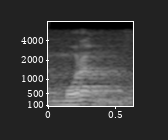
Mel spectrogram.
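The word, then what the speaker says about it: Morin: pensamiento complejo es el señor Edgar Morán, que se escribe Morín.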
